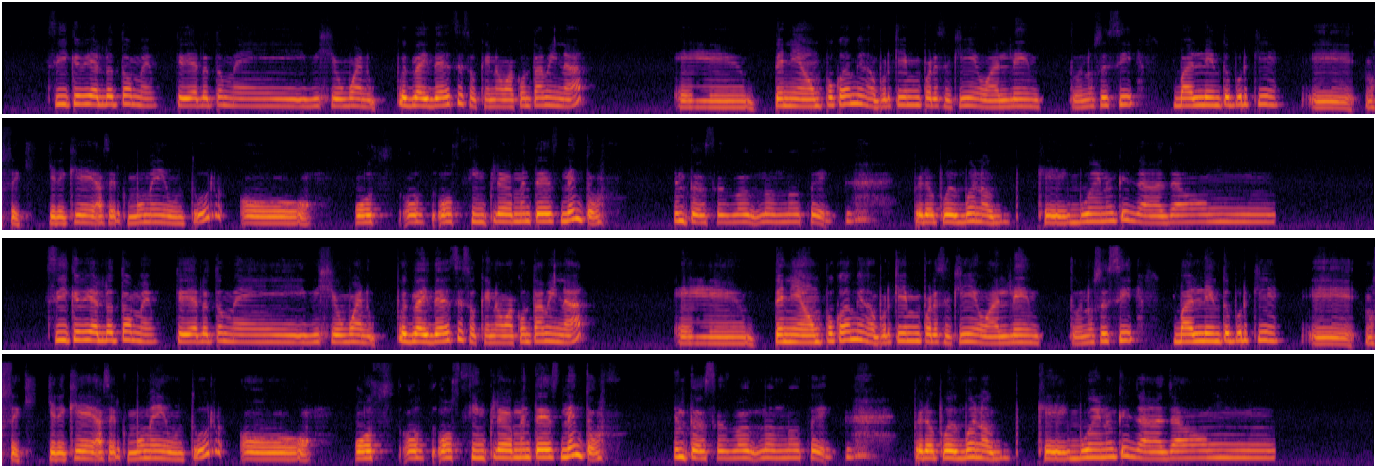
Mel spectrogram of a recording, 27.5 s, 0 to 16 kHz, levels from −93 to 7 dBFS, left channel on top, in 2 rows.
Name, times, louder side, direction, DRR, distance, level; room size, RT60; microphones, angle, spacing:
voice 1, 0.5-5.8 6.7-10.4 10.7-11.3 11.7-12.8 13.1-13.9 14.2-16.9 17.3-19.8 20.4-23.8 24.1-26.5, right 2 dB, 70° right, 2.1 m, -26 dB
head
